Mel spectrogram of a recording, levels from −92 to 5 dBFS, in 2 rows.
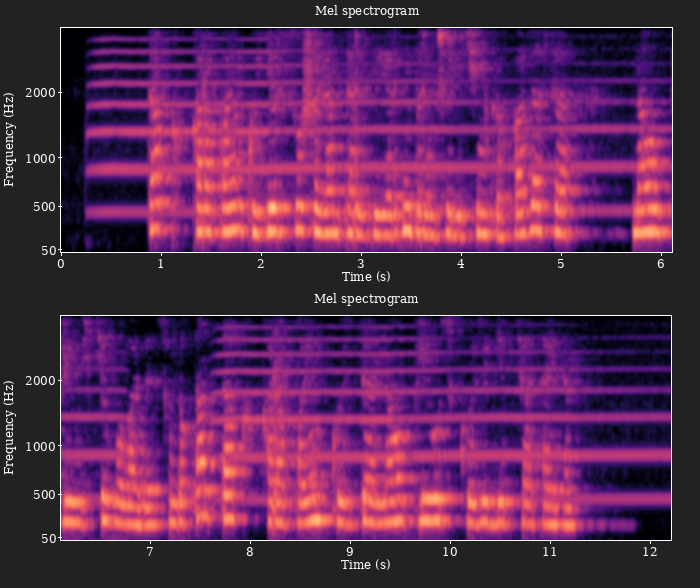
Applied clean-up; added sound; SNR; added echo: none; Trumpet; 20 dB; reverberation time 0.6 s.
